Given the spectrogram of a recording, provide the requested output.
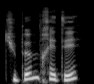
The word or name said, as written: tu peux me preter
